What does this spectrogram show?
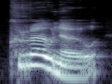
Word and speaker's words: Crono: the name of this protagonist is in fact Crono not no h there mysteriously so I don't know if you're supposed to really pronounce it like Crono default the Chrono that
